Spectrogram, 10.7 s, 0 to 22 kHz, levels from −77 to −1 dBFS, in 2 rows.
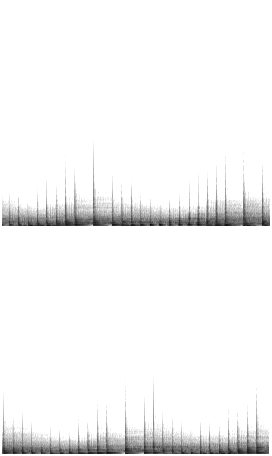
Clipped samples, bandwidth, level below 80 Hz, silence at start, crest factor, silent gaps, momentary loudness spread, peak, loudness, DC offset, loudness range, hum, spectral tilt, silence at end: under 0.1%; 3.9 kHz; -32 dBFS; 0 s; 16 dB; none; 5 LU; 0 dBFS; -17 LUFS; under 0.1%; 1 LU; none; -12.5 dB/octave; 0 s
